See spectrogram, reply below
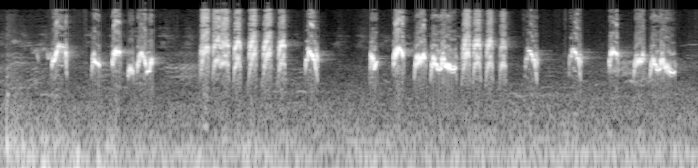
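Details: Energetic red-whiskered bulbul pours out a fast series of bright, slurred whistled notes in quick bursts and scattered single chirps for several seconds, with little else heard.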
